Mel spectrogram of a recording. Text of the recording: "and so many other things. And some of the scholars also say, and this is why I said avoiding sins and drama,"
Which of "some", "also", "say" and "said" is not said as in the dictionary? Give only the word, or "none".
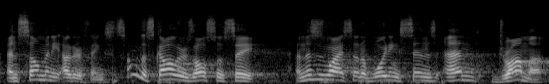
none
